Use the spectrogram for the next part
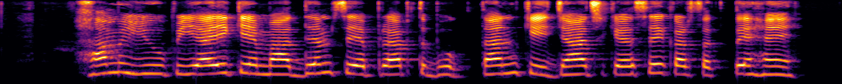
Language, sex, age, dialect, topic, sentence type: Hindi, female, 18-24, Awadhi Bundeli, banking, question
